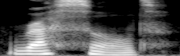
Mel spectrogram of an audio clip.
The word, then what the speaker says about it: rustle: And note that the letter T is completely silent, so it is pronounced rustle.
